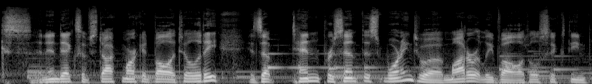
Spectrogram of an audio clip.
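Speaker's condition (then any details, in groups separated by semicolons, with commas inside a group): No condition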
